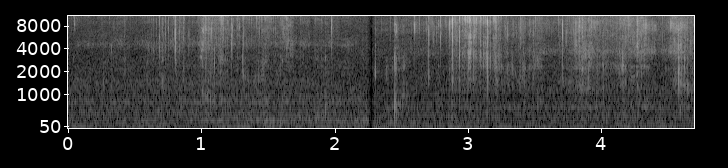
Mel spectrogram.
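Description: Biting into and chewing crispy fried chicken close to the microphone: the crunchy breading crackles in quick clusters, loudest about three seconds in.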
